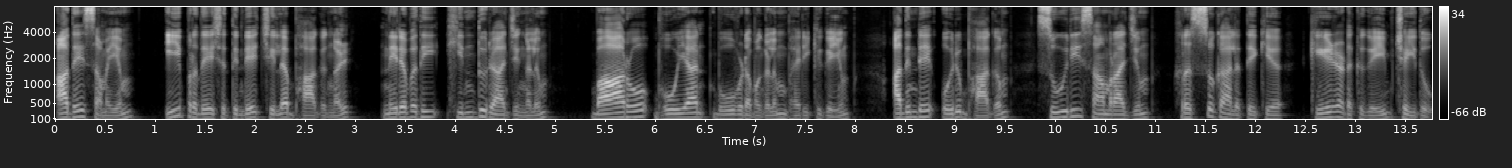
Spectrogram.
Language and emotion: Malayalam, neutral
